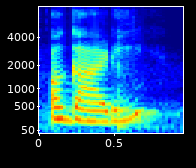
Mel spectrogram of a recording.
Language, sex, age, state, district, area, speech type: Nepali, female, 18-30, West Bengal, Darjeeling, rural, read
